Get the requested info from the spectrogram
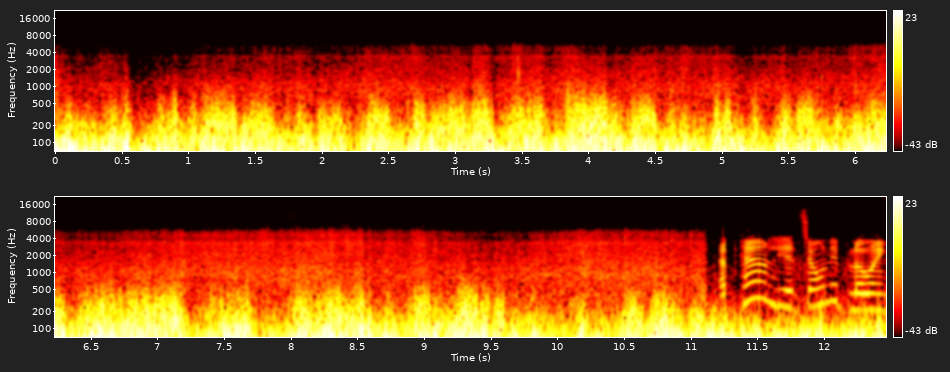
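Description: Gusty wind buffeting the microphone through a furry windshield, a heavy uneven rumble that swells and dips with the gusts. A man starts talking near the end.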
